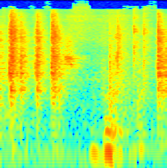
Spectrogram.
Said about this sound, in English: Squeaky chair. Can have that fun squeaky chair audio to edit out.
